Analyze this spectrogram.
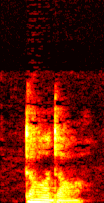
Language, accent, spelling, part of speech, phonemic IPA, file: English, Southern England, Dada, noun, /ˈdɑːdɑː/, LL-Q1860 (eng)-Dada.wav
